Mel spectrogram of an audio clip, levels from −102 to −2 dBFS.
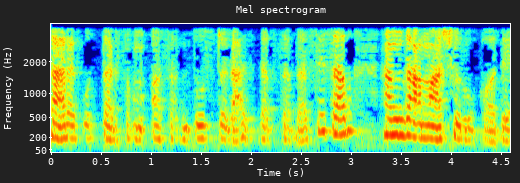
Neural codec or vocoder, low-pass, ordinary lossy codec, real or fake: vocoder, 24 kHz, 100 mel bands, Vocos; 3.6 kHz; none; fake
